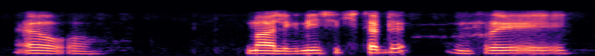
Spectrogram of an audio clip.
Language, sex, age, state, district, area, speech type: Bodo, male, 30-45, Assam, Udalguri, rural, conversation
